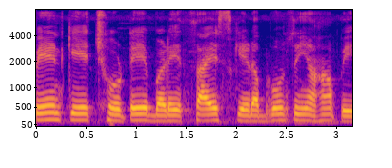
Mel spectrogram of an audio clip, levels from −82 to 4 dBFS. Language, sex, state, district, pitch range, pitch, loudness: Hindi, male, Haryana, Rohtak, 145-165 Hz, 155 Hz, -13 LUFS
